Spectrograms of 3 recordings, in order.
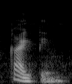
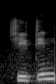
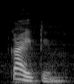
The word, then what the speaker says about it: chitin: उसको हम कहते हैं काइटिन. दो द स्पेलिंग इज़ CHITIN. उसका प्रोनाउंसिएशन हम चीटिन नहीं कर सकते, उसका प्रोनाउंसिएशन है काइटिन.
